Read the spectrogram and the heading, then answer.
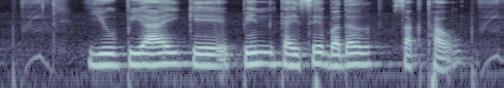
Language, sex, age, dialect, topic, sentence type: Chhattisgarhi, male, 18-24, Northern/Bhandar, banking, question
